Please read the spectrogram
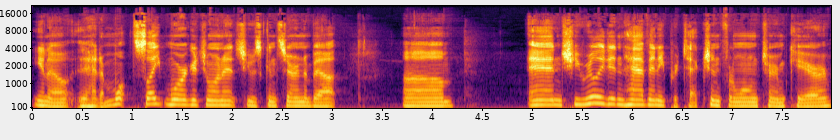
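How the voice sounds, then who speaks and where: The voice has very even loudness and ordinary pitch variation, in a dry, close sound with no echo. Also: man, fairly high pitch for a man. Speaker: financial advisor. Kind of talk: radio talk show discussion. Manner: fast.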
